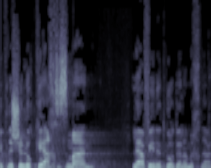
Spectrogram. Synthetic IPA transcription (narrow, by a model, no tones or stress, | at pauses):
ipne̞jʃelo̞ke̞aχzman | lehavinet̪̚ɡo̞d̪e̞lhameχd̪al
